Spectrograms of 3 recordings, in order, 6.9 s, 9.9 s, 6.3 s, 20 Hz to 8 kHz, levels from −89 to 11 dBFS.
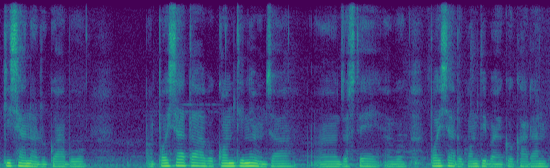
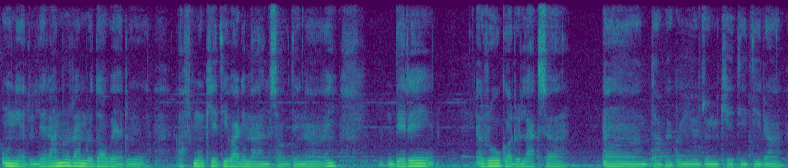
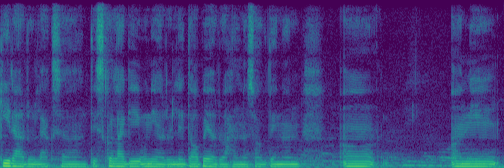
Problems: constant background noise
